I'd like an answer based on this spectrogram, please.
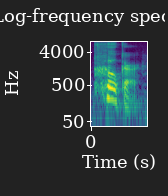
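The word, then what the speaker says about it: Kocher: I think it's spelled K-O-C-H-E-R, but it's coker. Like you are a mother coker, right?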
